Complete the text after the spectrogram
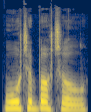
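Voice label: "water bottle", English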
